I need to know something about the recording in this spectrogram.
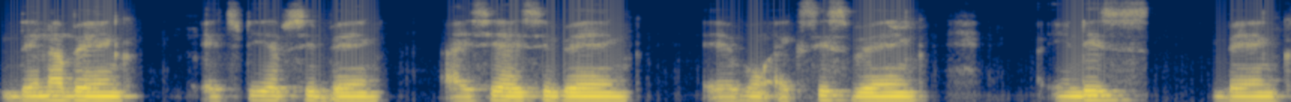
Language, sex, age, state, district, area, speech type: Odia, male, 30-45, Odisha, Kandhamal, rural, spontaneous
